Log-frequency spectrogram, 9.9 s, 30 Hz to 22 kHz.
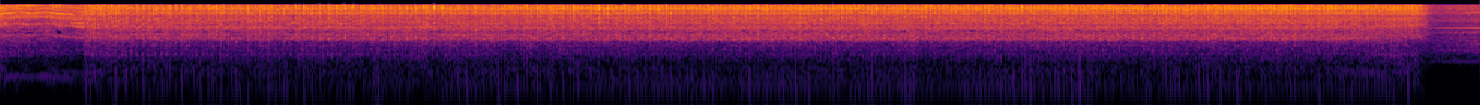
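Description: DeWalt DCF887 20V brushless impact driver running steadily and hammering as a hex-shank drill bit bores into 304 stainless steel. It is impacting against the rising resistance of the deepening hole while the bit dulls, and it stops suddenly near the end.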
